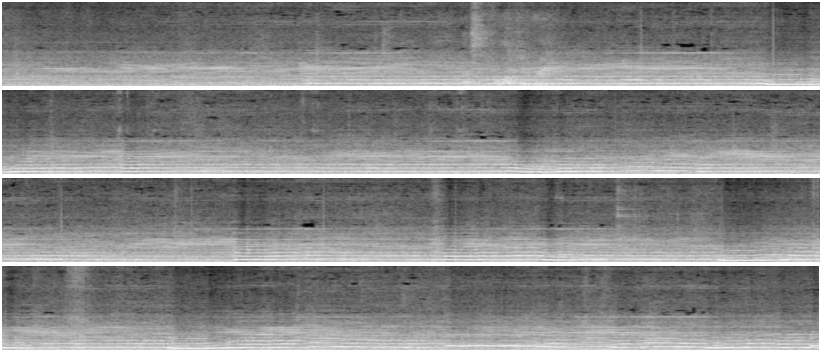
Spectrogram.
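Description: Recorded Indian classical raga played back through loudspeakers: a melody that slides and bends between notes over steady held drone pitches. It illustrates a raga built on a sharp fourth that the speaker argues also needs a flat fifth.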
